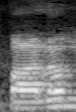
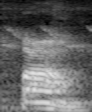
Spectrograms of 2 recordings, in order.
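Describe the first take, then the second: First: "पालम" in two syllables, paa-lam; wrong pronunciation. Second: "पाम", long aa straight into M; silent L. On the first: Teacher showing students what not to say, पालम with audible L. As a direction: say पालम with the L sounded. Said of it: "इसको हम पालम नहीं पढ़ेंगे". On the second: Teacher correcting the reading of palm, पाम with no L. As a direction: say पाम as one long syllable. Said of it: "इसको पढ़ेंगे पाम". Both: Shown as a demonstration.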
